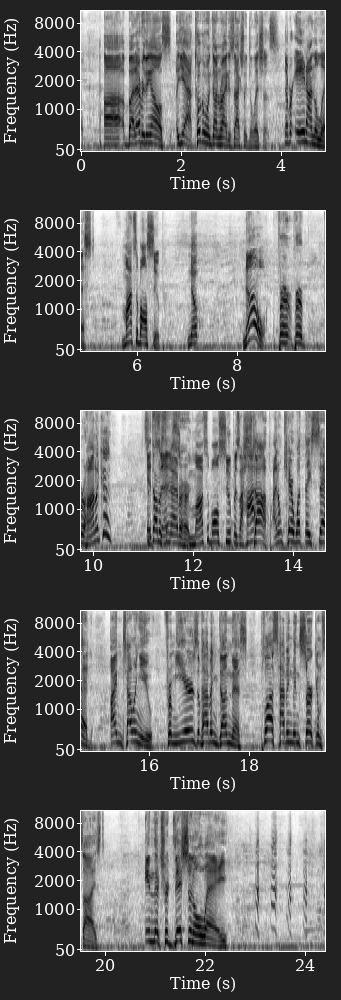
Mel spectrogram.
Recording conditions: busy venue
